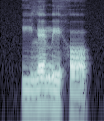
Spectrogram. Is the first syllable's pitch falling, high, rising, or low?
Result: low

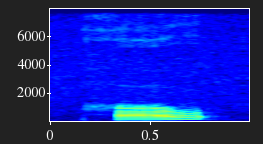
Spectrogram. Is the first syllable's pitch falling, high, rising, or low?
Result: rising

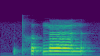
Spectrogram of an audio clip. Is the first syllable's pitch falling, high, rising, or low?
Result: low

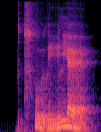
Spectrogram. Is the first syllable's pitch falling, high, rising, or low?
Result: falling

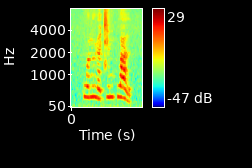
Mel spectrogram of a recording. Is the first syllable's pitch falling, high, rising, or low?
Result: high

